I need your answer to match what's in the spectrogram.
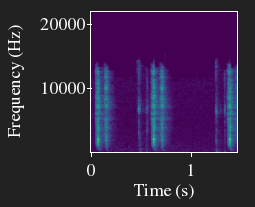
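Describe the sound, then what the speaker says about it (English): Computer keyboard clicking during typing, three quick bursts of sharp clicks with short pauses between them, close and clear with no talking. "That's doing a funny clicking noise as I type"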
